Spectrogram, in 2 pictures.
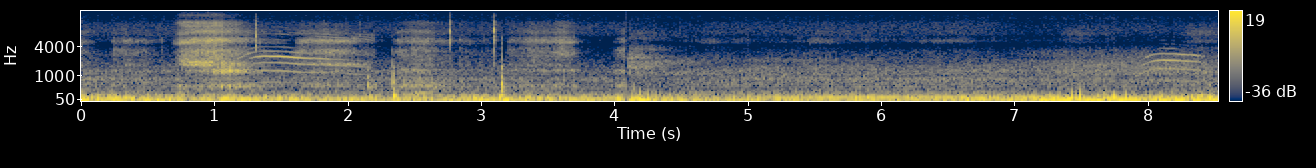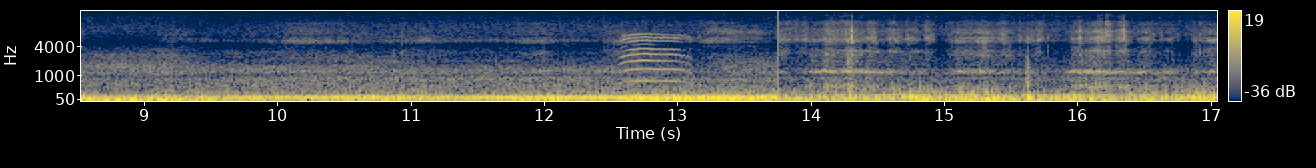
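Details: Cat stranded in a tree for six days during a rescue, giving about four brief, scattered meows that arch up and down, heard over a loud, continuous low engine rumble, with a person calling "come on".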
